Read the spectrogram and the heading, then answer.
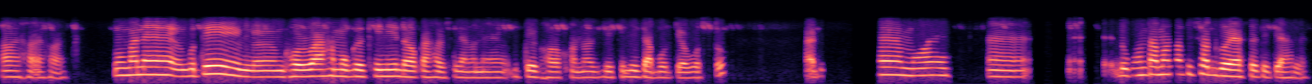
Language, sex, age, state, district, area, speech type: Assamese, female, 45-60, Assam, Jorhat, urban, conversation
